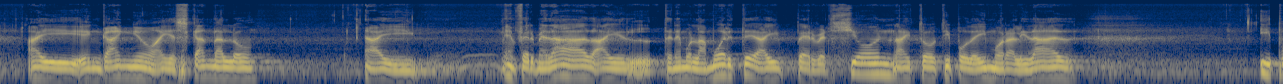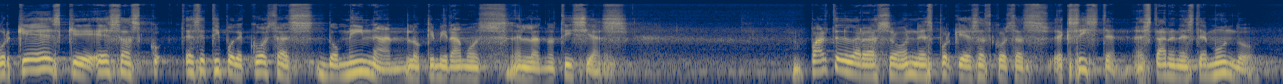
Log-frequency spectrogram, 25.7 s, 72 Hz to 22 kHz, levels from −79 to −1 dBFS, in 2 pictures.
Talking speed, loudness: 110 wpm, -20 LUFS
